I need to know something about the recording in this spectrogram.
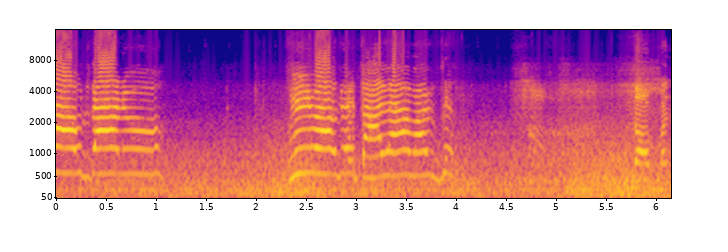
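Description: A toddler's high-pitched voice: two drawn-out squeals, the first about a second long and the second, starting about two seconds in, about a second and a half long, over steady car-cabin road rumble.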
